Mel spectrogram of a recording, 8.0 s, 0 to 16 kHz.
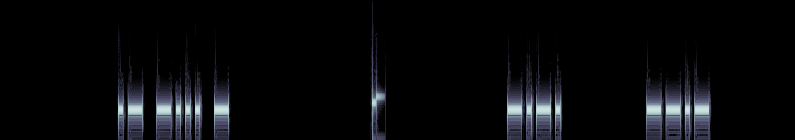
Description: Morse code, heard as a keyed tone, about 25 wpm, spaced as for 15 wpm, 700 Hz. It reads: ABT CQ
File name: Top 90 QSO Elements - 6x Character Spacing - 25wpm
